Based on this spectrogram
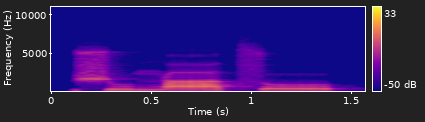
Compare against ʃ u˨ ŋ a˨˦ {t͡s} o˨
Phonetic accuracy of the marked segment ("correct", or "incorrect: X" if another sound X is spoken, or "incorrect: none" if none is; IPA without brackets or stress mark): correct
